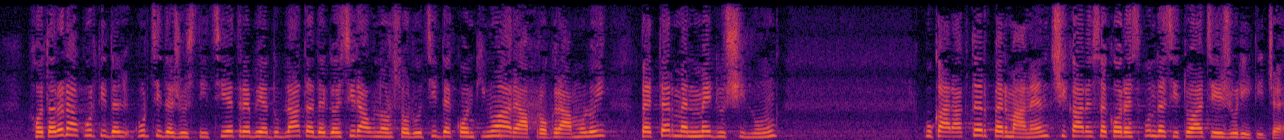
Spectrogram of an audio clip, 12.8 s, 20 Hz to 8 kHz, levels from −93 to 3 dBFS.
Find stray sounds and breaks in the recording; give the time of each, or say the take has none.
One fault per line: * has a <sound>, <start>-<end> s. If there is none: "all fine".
all fine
